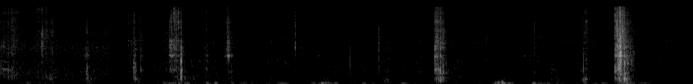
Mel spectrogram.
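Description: A handful of short, sharp knocks and clicks at irregular intervals, the loudest about six seconds in.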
